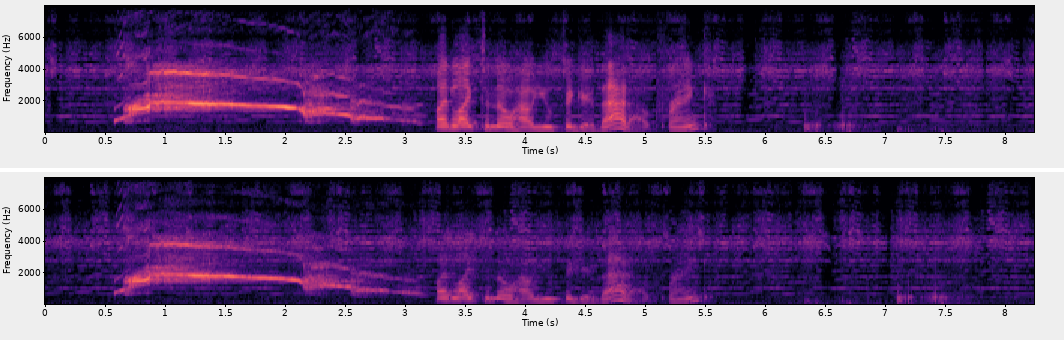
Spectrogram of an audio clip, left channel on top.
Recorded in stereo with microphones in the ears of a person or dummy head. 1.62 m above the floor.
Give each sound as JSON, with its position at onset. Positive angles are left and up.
{"t": 0.6, "sound": "a scream", "side_deg": 15, "distance_m": 0.7}
{"t": 3.2, "sound": "a woman speaking", "side_deg": 55, "distance_m": 0.8}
